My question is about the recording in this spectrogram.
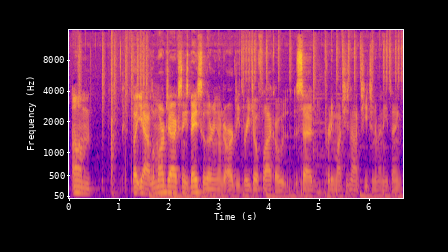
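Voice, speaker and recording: A man's voice: on the low side, flat delivery, a little fast, fairly bright tone, faint music behind. A young man hosting a casual solo sports talk show, rambling and correcting himself as he goes. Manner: rambling, with fillers and self-corrections. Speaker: host.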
